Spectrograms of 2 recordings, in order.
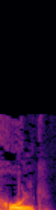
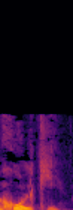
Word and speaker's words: Hulk: Era Hulk. Pero dicen Hulky.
